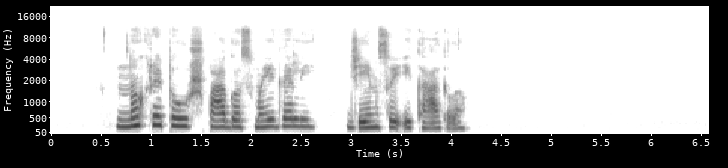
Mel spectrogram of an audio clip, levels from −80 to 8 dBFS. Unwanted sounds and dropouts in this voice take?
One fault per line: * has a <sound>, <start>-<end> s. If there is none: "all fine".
all fine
